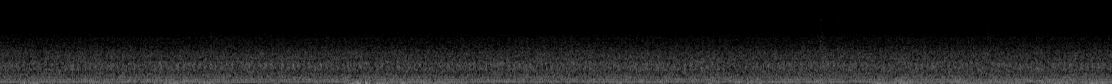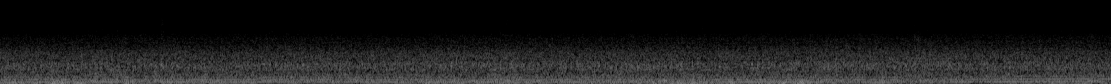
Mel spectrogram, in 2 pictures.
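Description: A vehicle engine drones steadily as it drives along.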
